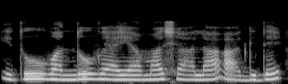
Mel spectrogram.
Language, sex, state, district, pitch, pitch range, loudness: Kannada, female, Karnataka, Bidar, 235 Hz, 220-245 Hz, -15 LUFS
